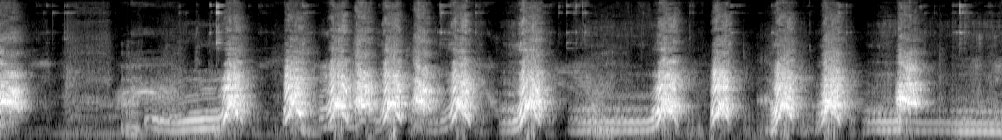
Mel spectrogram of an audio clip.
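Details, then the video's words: Rapid, uneven barking from a one-year-old Jack Russell Terrier reacting to a talking Furby toy, about two barks per second, some with whiny tonal tails, after a brief warbly chirp from the toy. "My Jack Russell reacts to Furby"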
